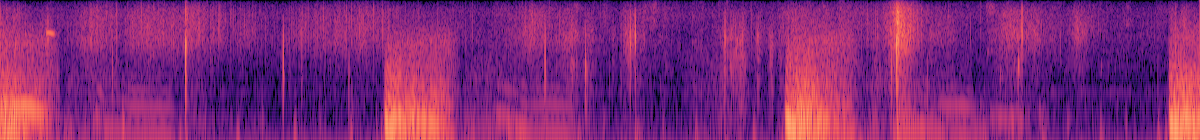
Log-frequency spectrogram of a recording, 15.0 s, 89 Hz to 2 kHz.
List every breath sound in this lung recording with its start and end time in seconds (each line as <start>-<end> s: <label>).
0.00-0.73 s: inhalation
0.00-0.73 s: stridor
1.07-2.22 s: exhalation
1.07-2.22 s: wheeze
4.72-5.69 s: inhalation
4.72-5.69 s: stridor
6.11-7.26 s: exhalation
6.11-7.26 s: wheeze
9.78-10.75 s: inhalation
9.78-10.75 s: stridor
11.19-12.34 s: exhalation
11.19-12.34 s: wheeze
14.61-15.00 s: inhalation
14.61-15.00 s: stridor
